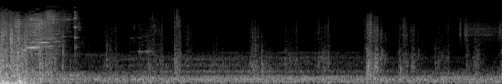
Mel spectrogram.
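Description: Footsteps patter steadily on stone.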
